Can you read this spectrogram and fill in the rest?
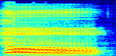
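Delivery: rrr trilled at the tongue tip; rolled r. Shown as a demonstration. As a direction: roll the rrr hard. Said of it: "Say it after me".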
